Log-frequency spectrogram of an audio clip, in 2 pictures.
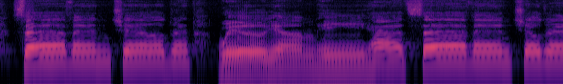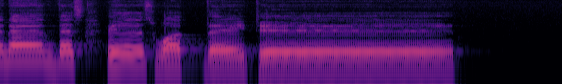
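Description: A middle-aged man sings a song with animation, close to a microphone.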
